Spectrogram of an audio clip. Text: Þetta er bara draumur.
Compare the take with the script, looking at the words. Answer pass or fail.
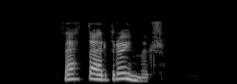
fail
